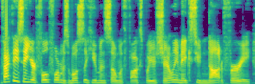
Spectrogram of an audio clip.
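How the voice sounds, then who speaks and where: A woman's voice: medium pitch, rapid-fire, fairly bright tone, soft background music. A woman chatting casually on a livestream in a cute, playful anime-streamer manner, rambling and giggly. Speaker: VTuber streamer. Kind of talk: casual livestream chat with viewers.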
